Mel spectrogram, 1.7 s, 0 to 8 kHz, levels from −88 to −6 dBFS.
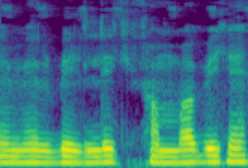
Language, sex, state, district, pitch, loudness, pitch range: Chhattisgarhi, male, Chhattisgarh, Rajnandgaon, 110 Hz, -14 LUFS, 110-115 Hz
